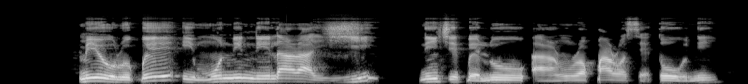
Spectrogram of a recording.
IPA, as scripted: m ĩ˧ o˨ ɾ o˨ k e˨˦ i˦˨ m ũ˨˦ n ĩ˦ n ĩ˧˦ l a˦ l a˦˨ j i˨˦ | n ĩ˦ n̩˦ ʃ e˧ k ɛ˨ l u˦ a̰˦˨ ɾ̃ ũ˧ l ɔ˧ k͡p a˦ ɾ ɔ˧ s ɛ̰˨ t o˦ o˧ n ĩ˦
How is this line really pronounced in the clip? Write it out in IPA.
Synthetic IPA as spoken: m ĩ˧ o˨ ɾ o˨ k͡p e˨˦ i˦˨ m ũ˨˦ n ĩ˦ n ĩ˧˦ l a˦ ɾ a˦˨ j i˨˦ | n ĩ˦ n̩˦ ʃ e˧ k͡p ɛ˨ l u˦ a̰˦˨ ɾ̃ ũ˧ ɾ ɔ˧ k͡p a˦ ɾ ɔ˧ s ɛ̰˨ t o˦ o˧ n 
